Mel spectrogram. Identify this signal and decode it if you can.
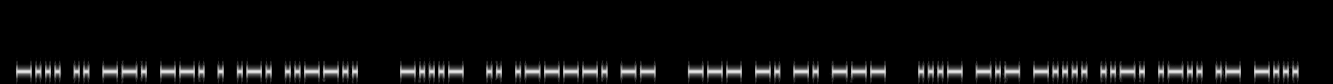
Morse code, heard as a keyed tone, about 25 wpm, 600 Hz. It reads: BIGGER? <BT> I'M ONNO VK6FLAB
